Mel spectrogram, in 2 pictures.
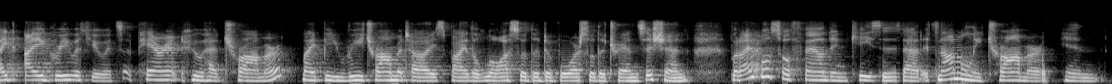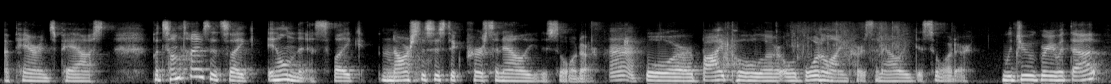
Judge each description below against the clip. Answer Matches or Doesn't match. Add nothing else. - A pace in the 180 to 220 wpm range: Doesn't match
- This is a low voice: Doesn't match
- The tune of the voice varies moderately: Matches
